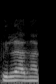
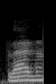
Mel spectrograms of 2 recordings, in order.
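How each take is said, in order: First: A short vowel is inserted between the consonants. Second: It begins with two consonants together, no vowel. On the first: "ಪ್ಲ್ಯಾನ್ ಅನ್ನೋದು ಪಿಲಾನ್ ಆಗಬೇಕಾಗಿ ಬಂತು" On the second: "ಪದದ ಆದಿಯಲ್ಲಿ ಎರಡು ವ್ಯಂಜನಗಳು ಬರೋದಿಲ್ಲ"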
